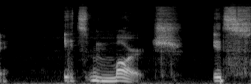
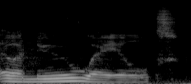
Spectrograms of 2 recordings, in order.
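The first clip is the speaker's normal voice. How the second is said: very quiet, flat, gloomy mumble, drawing out "Wales"; 4 semitones lower, 10 dB quieter than usual. Repeating the words like Eeyore would, in a flat Eeyore intonation. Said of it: "I was saying it like the intonation of like Eeyore".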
